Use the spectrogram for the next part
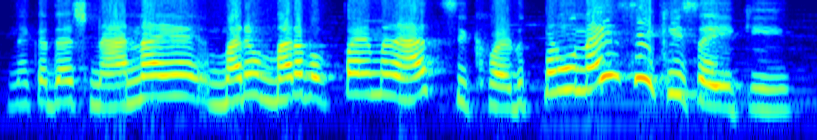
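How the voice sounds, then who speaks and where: A woman's voice: high-pitched, very animated, brisk, faint music behind. A young woman talking casually and emphatically, telling a family story in a podcast conversation. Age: young adult. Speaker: guest speaker, entrepreneur.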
